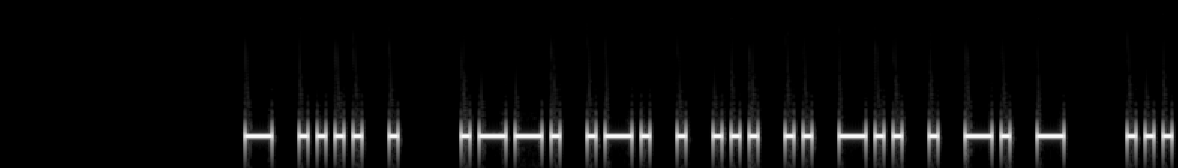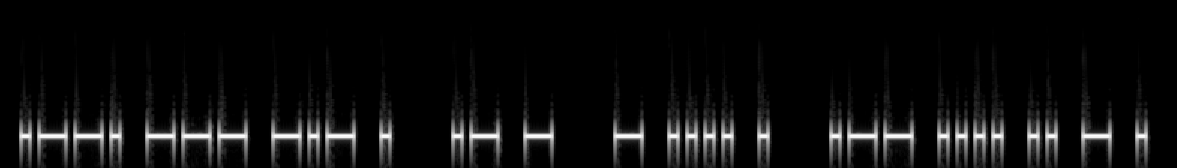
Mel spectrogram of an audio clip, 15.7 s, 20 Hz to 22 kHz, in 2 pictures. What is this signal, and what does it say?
Morse code, heard as a keyed tone, about 20 wpm, 700 Hz. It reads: THE PRESIDENT SPOKE AT THE WHITE
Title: Sentences with 4-Word Phrases - Spoken Beginning - 20wpm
